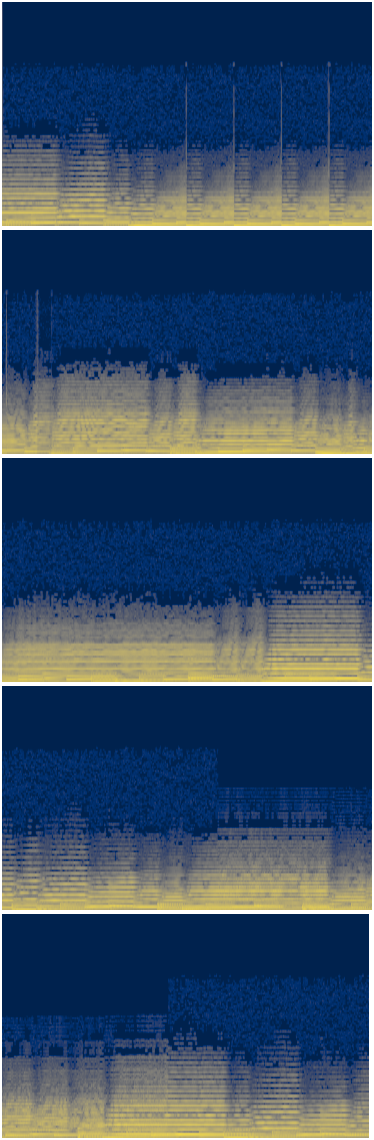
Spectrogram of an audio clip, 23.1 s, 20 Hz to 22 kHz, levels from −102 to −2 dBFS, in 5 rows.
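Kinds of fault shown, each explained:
Broken-record loop: From 2.30 to 4.68 s a fragment about 0.59 s long plays four times back to back, identical each pass, and the audio that belonged in that stretch never arrives. The likely cause is a player or stream that stalled and kept resending its last buffered piece. Unlike a stutter or dropout, nothing is silenced or chopped short. The same slice returns with exact timing, like a needle stuck in a groove.
One channel drops out: Between 5.07 and 5.25 s the sound abruptly falls by about 6 dB for under a fifth of a second, then snaps back. That drop is what a mono sum gives when one stereo channel goes missing, so a lost channel is the likely cause. Apart from that abrupt 6 dB step the sound is unchanged for that instant.
Adaptive stream at a lower bitrate: From 16.58 to 20.58 s codec artefacts rise, and then full quality returns at once. The sound fits a stream switching from about 64 kbit/s Opus to a rendition near 16 kbit/s after the connection slowed. 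No gap or repetition marks the switch, which separates it from a buffer stall. Only the fidelity changes, suddenly and for a bounded stretch.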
